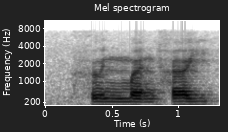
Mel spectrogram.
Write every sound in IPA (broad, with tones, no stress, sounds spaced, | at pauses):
h ɵ˧ n m ɐ˧ n h ɐ˥ j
